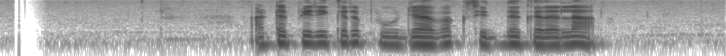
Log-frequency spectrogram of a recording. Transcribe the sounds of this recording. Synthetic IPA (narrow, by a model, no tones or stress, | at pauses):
a̰ʈəpiɾikəɾəpuːd͡ʒaːʋaksid̪ːəkəɾəla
